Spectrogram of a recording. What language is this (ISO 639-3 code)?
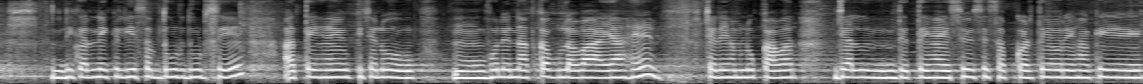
hin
